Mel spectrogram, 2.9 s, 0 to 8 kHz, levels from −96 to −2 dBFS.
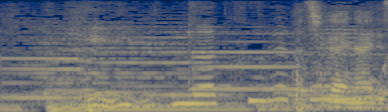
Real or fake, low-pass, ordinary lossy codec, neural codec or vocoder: real; none; none; none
